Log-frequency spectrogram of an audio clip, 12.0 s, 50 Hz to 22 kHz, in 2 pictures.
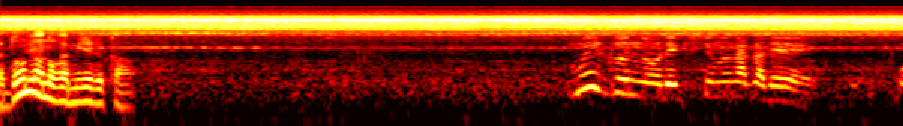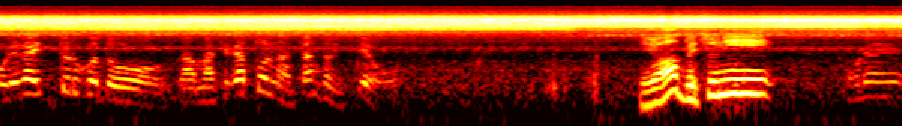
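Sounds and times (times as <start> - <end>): cicadas droning: 0.0 - 12.0.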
